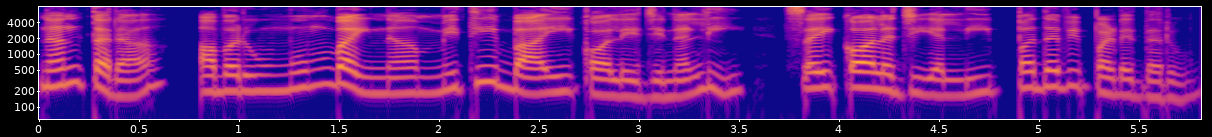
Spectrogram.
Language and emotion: Kannada, neutral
